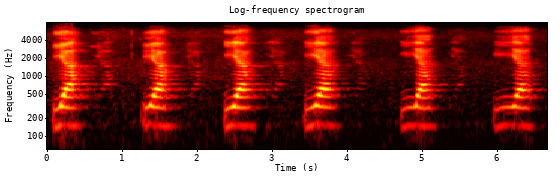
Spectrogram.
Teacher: এটা আমাদের জিহ্বার মধ্যকান উপরের তালুর সঙ্গে লাগবে। তো জিহ্বার মধ্যকান উপরের তালুর সঙ্গে লাগাইতে হলে আমাদের একটা কাজ করতে হবে, সেটা হচ্ছে কি আমাদেরকে দুই পাটি, দাঁতের পাটি একসাথে চেপে ধরতে হবে।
